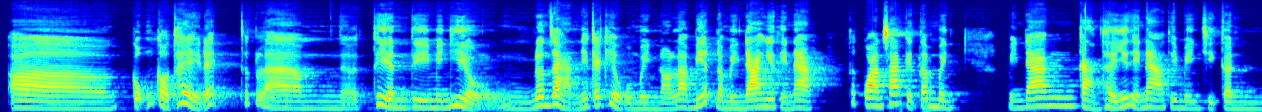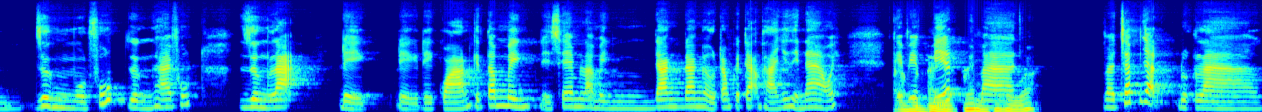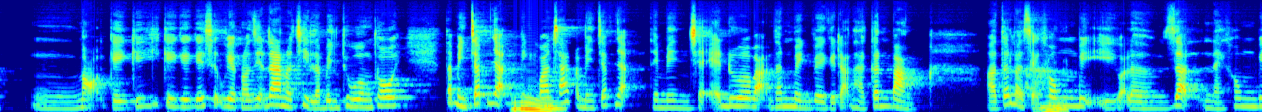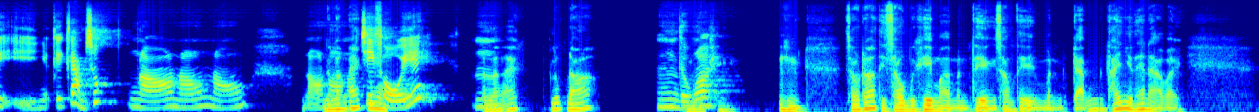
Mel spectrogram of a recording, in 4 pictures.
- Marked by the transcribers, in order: drawn out: "Ờ"; static; other background noise; distorted speech; other noise; laughing while speaking: "ừm"
- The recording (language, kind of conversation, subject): Vietnamese, podcast, Làm sao bạn giữ được động lực học khi cảm thấy chán nản?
